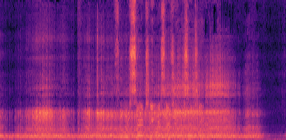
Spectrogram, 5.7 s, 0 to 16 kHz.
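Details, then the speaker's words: Pregnant mother at 36 weeks, baby head down, uses a Neeva home fetal Doppler with ultrasound gel on her lower belly: whooshing static with a fast, rhythmic pulsing fetal heartbeat while she speaks. "I hear it listen can you hear that that's his heartbeat"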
